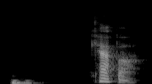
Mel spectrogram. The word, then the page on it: capper: Australian English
